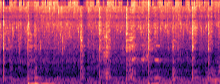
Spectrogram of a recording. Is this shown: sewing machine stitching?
no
